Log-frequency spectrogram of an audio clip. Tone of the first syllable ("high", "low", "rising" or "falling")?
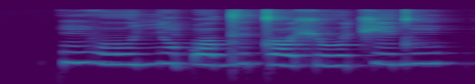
rising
